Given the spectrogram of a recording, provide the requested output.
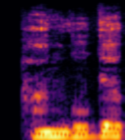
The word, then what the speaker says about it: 한국의: 조사의는 이것은 에로 소리가 납니다. 조사는 에로 소리가 나요. 예를 들면은 한국의 꽃.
